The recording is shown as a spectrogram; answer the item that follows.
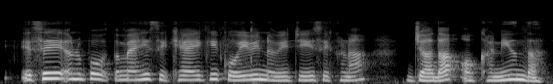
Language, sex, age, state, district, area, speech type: Punjabi, female, 30-45, Punjab, Tarn Taran, urban, spontaneous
